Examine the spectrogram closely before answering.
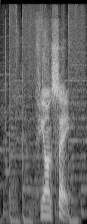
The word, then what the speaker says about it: fiancé: Fiance. The two words that we see here are pronounced the same way, but the one means the male and the other one the female.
